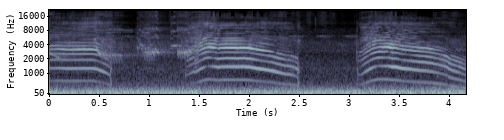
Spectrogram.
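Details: Cat living at a monastery calling with three long, plaintive meows, each sliding downward at the end, separated by brief pauses over low background noise.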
